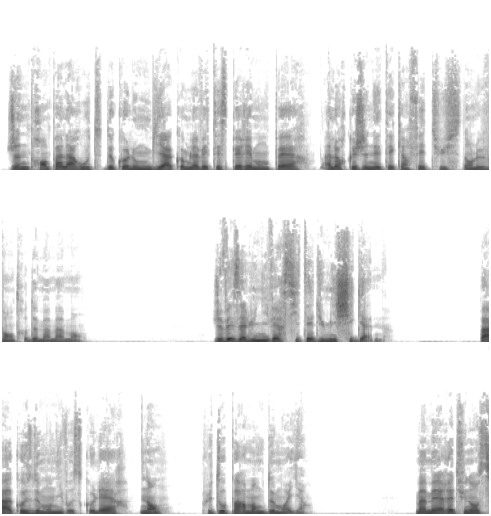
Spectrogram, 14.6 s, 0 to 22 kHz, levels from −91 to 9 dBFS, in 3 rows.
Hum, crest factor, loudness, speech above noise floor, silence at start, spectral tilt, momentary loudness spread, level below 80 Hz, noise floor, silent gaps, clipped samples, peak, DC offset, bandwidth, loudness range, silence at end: none; 20 dB; -23 LUFS; 47 dB; 0.1 s; -5.5 dB/octave; 10 LU; -60 dBFS; -70 dBFS; none; under 0.1%; -4 dBFS; under 0.1%; 15 kHz; 4 LU; 0 s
